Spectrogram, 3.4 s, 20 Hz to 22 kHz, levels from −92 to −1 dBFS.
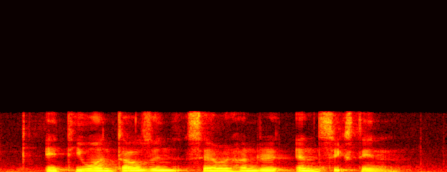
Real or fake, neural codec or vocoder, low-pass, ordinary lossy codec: real; none; none; none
